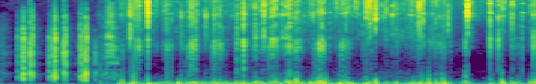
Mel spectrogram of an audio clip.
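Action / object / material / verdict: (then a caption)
tap / small glass perfume bottle / glass / none. Fingernails tap and scratch a small clear glass perfume bottle, filled with gold-colored liquid and topped with a metal-trimmed cap, held close to the microphone. A few sharp, separate taps come first, then a steady, dense run of scratching and clicking with a strong low, close-up rumble.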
